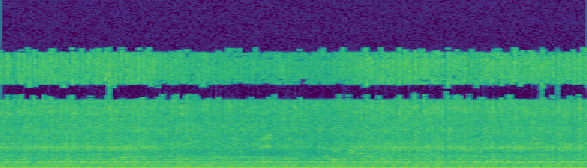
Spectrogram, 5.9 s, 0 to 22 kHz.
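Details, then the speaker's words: LS turbo V8 in a Chevy S10 truck, true first startup with a short exhaust and smoking. Deep, loud, even idle with steady pulses about three a second. Runs smoothly, just very loud through the short exhaust: healthy idle. "That is loud, dude. That sounds so good. It does sound good. It is so freaking loud."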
